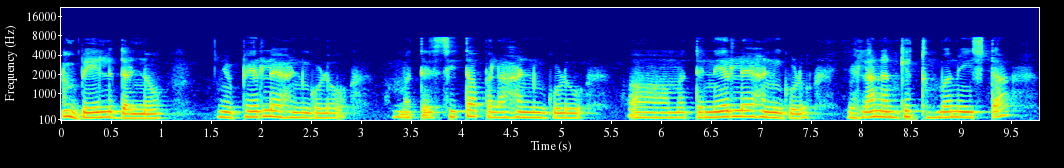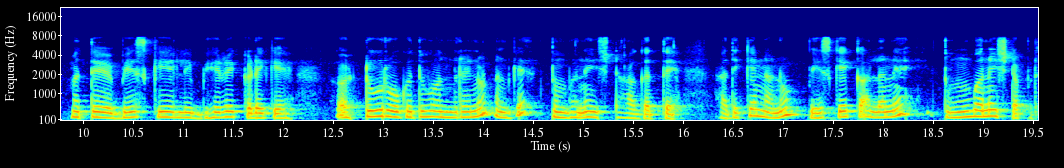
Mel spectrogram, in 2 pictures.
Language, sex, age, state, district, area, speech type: Kannada, female, 30-45, Karnataka, Chikkaballapur, rural, spontaneous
